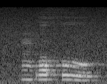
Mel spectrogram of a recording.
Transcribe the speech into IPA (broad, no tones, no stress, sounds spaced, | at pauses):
m b o h u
